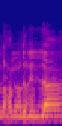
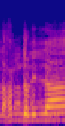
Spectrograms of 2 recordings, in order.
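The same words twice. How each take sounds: First: It is said softly. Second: It is said loudly.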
